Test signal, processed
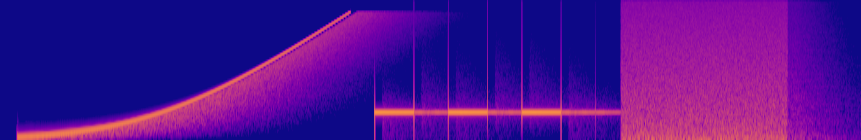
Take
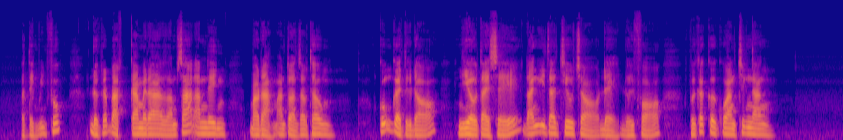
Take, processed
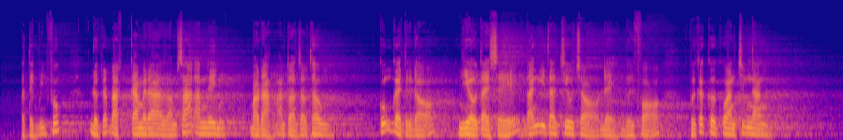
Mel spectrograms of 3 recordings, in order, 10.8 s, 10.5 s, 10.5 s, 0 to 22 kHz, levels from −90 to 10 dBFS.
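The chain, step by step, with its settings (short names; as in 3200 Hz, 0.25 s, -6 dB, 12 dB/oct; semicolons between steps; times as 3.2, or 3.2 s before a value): plate-style reverb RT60 2.4 s, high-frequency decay 0.9×, pre-delay 90 ms, DRR 13.5 dB; gain +3 dB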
